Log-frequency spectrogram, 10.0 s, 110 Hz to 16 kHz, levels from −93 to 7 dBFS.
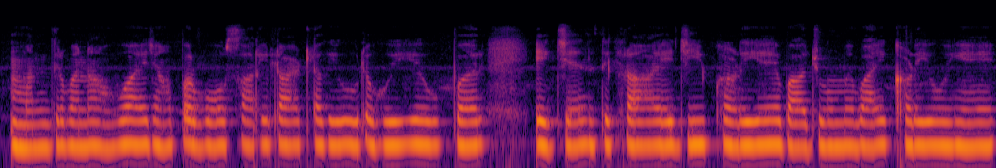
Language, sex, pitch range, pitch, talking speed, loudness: Magahi, female, 215-225 Hz, 220 Hz, 170 wpm, -28 LUFS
